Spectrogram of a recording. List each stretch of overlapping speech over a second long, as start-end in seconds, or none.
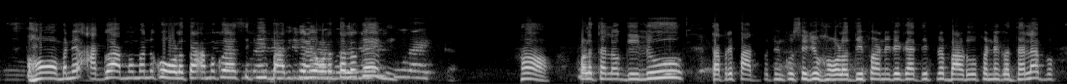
2.0-3.9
